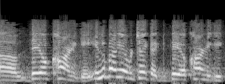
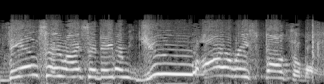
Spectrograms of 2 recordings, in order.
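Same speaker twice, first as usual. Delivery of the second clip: nagging wife; 7 semitones higher than usual. Acted. Preacher voices blaming wife.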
